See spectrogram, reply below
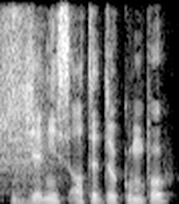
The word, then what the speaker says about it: Giannis Antetokounmpo: Giannis Antetokounmpo.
